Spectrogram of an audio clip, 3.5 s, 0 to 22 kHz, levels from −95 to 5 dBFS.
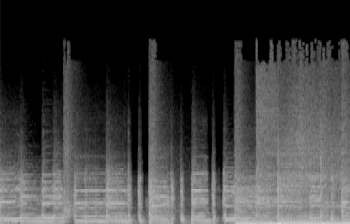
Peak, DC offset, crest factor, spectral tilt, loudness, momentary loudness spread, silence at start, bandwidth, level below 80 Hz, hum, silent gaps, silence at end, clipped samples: -6 dBFS; under 0.1%; 16 dB; -5 dB/octave; -21 LUFS; 5 LU; 0 s; 18 kHz; -32 dBFS; none; none; 0 s; under 0.1%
